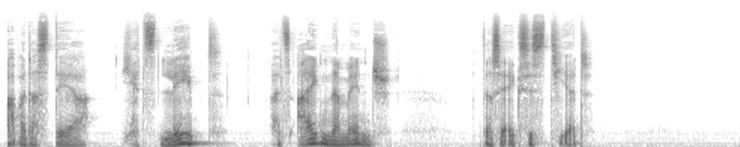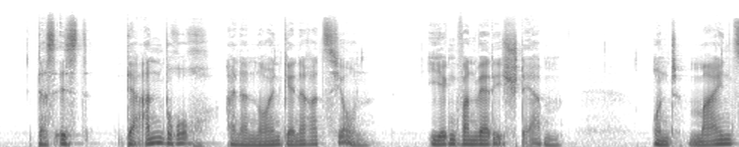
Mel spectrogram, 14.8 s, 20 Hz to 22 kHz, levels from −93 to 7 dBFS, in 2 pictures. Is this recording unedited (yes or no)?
yes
